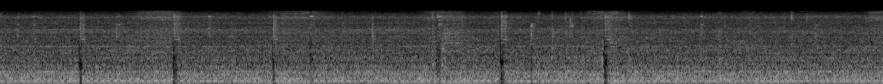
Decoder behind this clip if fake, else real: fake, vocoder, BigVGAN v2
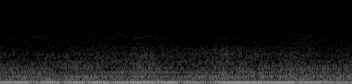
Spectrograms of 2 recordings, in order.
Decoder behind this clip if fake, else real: real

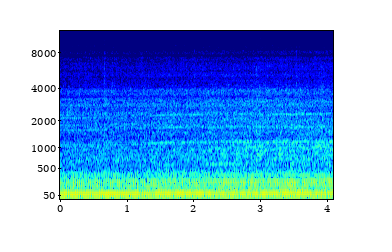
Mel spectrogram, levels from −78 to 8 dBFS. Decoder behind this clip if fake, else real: real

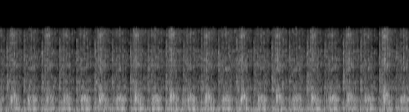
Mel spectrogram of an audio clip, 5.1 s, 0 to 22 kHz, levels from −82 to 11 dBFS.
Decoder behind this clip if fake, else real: fake, vocoder, HiFi-GAN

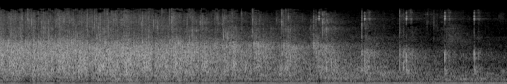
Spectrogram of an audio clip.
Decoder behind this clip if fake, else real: fake, vocoder, BigVGAN v2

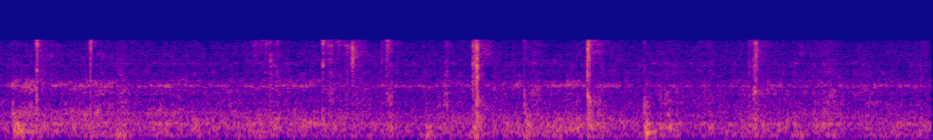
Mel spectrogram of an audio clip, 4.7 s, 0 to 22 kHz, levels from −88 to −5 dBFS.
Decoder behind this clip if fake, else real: fake, vocoder, HiFi-GAN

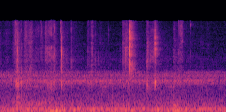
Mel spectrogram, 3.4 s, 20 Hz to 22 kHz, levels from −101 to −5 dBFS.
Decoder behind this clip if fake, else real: real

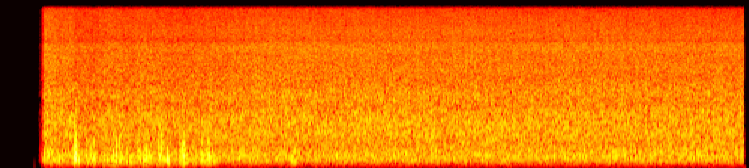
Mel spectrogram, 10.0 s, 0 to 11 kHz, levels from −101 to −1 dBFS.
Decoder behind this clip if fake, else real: real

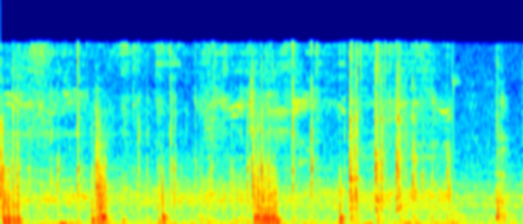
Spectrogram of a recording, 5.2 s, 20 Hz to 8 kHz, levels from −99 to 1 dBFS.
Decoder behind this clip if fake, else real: real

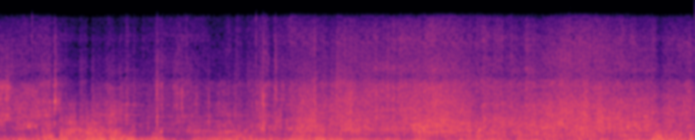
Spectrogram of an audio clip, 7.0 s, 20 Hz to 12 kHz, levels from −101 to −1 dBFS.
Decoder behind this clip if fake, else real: fake, codec, SNAC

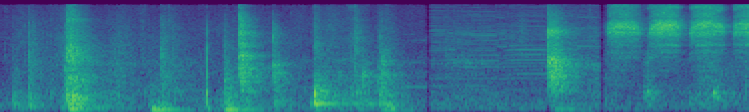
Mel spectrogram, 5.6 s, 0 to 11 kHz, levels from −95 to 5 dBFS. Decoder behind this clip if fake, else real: real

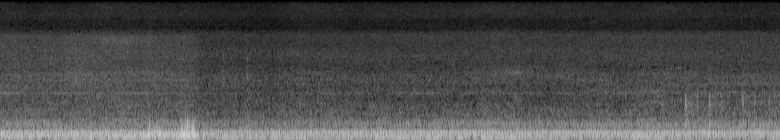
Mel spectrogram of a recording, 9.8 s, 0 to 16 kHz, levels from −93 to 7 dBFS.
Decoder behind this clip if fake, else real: real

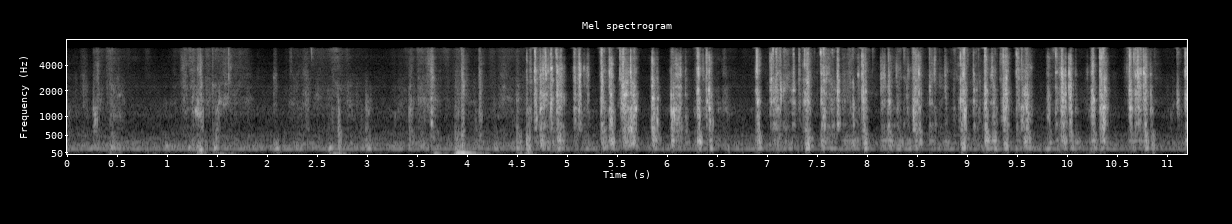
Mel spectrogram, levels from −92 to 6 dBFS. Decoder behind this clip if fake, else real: fake, autoencoder, DAC-VAE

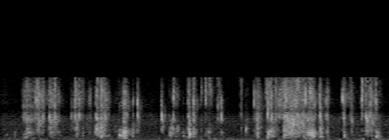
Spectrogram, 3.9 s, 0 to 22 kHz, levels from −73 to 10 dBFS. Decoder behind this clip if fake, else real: real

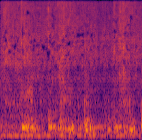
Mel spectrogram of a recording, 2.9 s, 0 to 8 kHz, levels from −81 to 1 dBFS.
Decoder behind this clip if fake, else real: fake, vocoder, Vocos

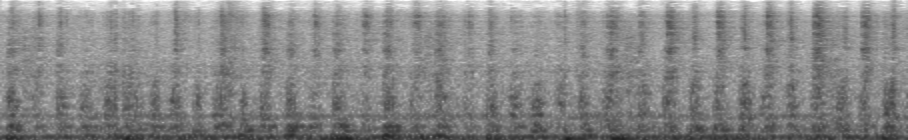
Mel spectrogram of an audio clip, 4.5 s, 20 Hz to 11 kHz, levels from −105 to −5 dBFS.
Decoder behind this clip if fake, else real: real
